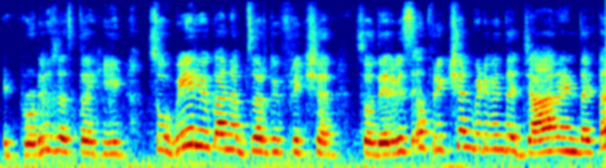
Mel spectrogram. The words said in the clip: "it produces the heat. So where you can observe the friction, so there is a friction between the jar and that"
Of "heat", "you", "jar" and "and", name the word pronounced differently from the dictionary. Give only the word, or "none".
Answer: none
